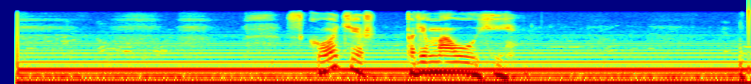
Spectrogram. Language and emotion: Russian, neutral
